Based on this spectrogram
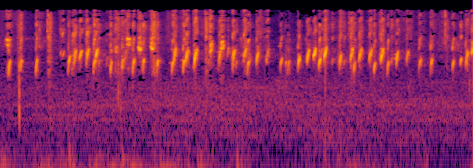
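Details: Wild goldfinches in open country calling to their own species: an almost unbroken series of lively, bouncing chirps and twitters, each note crisp and high, delivered at a rapid, even pace.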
